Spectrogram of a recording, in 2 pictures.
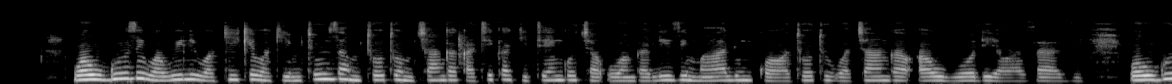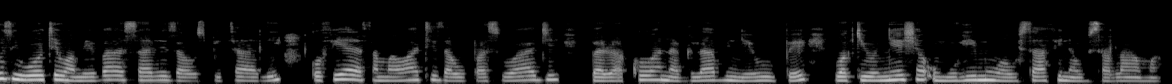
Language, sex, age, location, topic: Swahili, female, 25-35, Kisumu, health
